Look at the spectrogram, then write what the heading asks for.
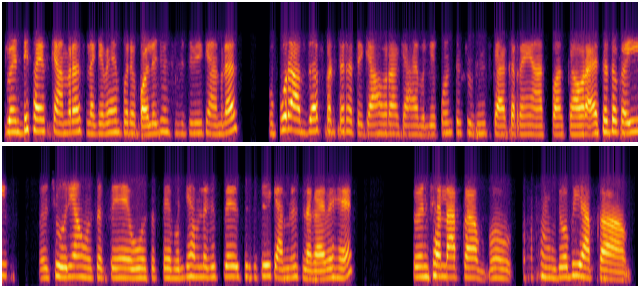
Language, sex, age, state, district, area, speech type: Urdu, female, 30-45, Telangana, Hyderabad, urban, conversation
